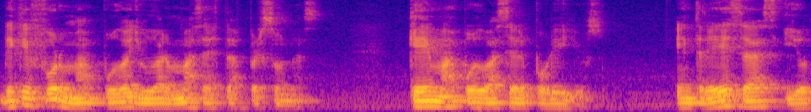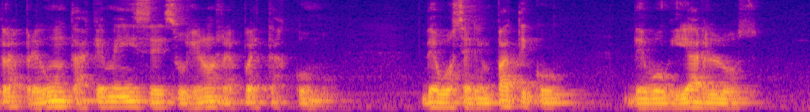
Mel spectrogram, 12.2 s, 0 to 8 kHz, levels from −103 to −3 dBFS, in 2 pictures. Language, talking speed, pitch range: Spanish, 155 wpm, 85-100 Hz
